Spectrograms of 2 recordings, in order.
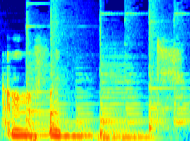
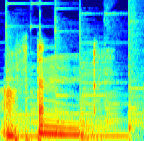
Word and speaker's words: oven: di sini kita tambahkan oven bacanya oven ya jangan often deso kamu oven I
